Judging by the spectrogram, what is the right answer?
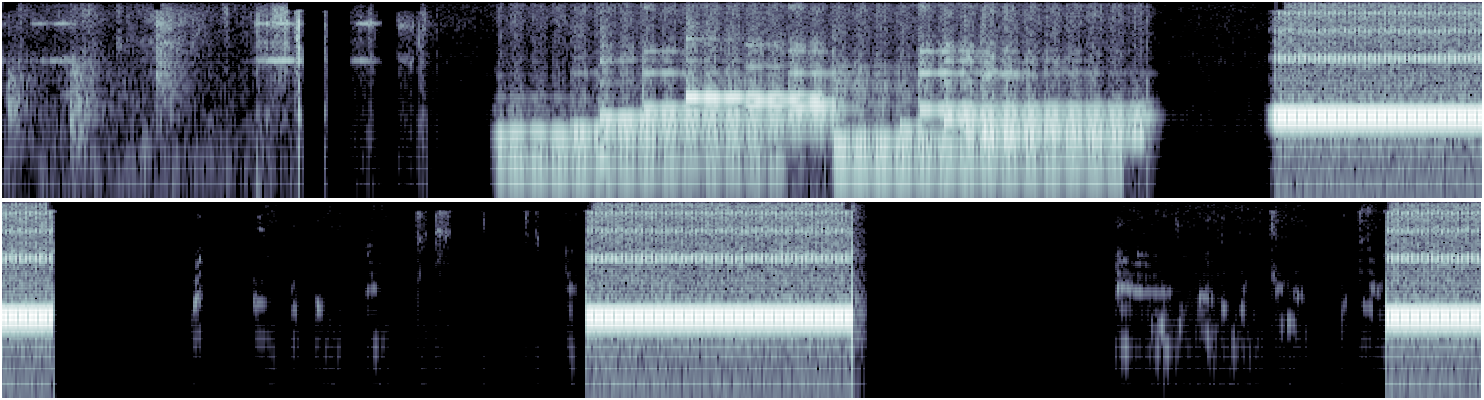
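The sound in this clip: Telephone ringback tone as a call is being transferred to a specialist: a brief run of stepped electronic tones, then two steady buzzing tones of about two seconds each separated by silence, with a third beginning at the end.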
